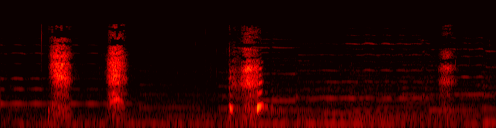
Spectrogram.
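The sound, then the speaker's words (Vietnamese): A young woman sobs with her face in her hands, letting out a few breathy, gasping sobs in uneven bursts separated by quiet pauses. “Như Bình lại cúi xuống ôm mặt khóc tức tưởi.”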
